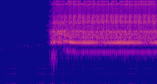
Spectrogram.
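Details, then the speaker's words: DC compound motor on a practical test bench, wired for compound shunt connection: sudden start settling straight into a steady, even whine with a lower tone under it, running smoothly in clockwise rotation. "Start हो गया, देखिए कैसे घूम रहा है वो, देखिए यहाँ दिखाओ, रोटेशन देखिए किस तरह से है, क्लॉकवाइज है ना"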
